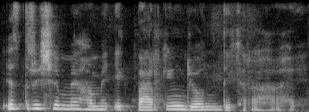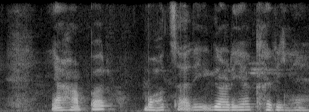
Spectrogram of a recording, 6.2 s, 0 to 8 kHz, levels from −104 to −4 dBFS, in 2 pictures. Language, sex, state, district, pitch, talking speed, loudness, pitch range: Marwari, female, Rajasthan, Churu, 200 Hz, 165 wpm, -33 LUFS, 185-220 Hz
